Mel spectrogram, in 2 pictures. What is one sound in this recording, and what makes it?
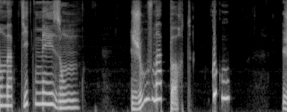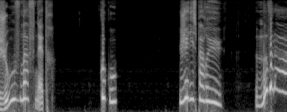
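A cartoon witch speaks in a croaky, exaggerated voice.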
